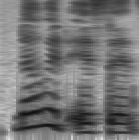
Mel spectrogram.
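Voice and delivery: ordinary delivery

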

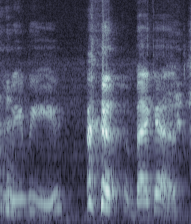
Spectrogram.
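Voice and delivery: laughing, hammed-up French warm-up; French accent. Shown as a demonstration. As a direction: find the French accent again, giggling. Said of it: "I lost my French accent".

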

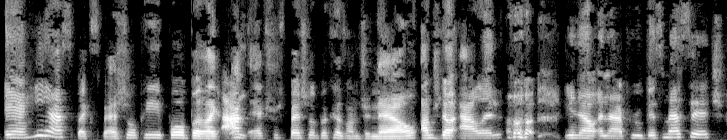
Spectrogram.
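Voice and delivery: ordinary delivery

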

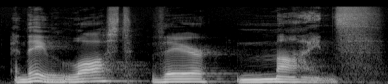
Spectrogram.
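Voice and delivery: very slow, drawn-out for effect; dramatic slow emphasis. Real, not acted. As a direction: stretch each word dramatically.

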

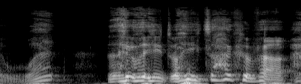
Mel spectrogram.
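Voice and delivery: high, loud incredulous cry through a laugh; laughing disbelief. Retold or imitated. Kids hearing girls are coming over, laughing in shock. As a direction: shriek it in delighted shock.

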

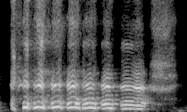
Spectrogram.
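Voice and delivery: laughing at her own joke; a big real laugh, pitch jumping up; bright burst of laughter. Real, not acted. Laughing at her own crackers joke.

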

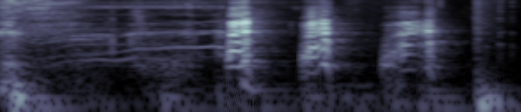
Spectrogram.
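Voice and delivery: very high wheezing laugh; high squealing laugh. Real, not acted. Laughing at smart garden.

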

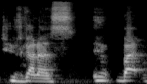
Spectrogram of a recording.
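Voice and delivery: usual speaking voice

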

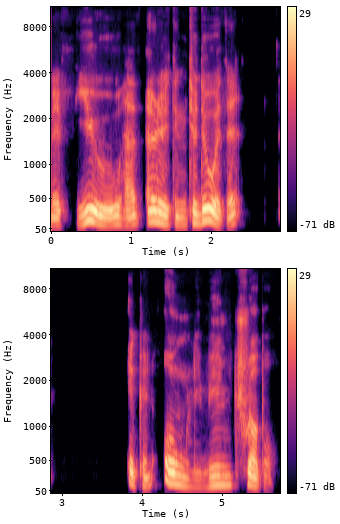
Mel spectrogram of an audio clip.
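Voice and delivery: gloomy grumble, not hushed; muttering earthworm. A narrator's reading. Earthworm doubting the centipede's journey, gloomy grumble. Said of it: "muttered the earthworm".

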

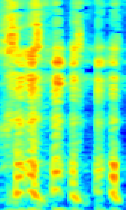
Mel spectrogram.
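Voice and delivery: high burst of laughter. Real, not acted. Laughs at pole memory.

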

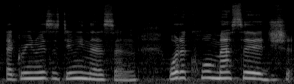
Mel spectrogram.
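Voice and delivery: high-pitched imitation of an admiring passerby; so excited. Passerby admiring the trail mural, so excited. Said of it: "just be so excited about it".

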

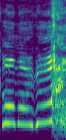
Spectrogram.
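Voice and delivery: loud, very high scream; screaming awake. Retold or imitated. Husband retells waking up from a nightmare, screaming. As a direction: re-enact a terrified scream, full voice. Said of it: "I woke up screaming, like".

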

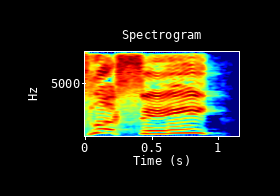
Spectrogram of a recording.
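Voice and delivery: smug flash of a badge. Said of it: "Just be like".

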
